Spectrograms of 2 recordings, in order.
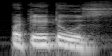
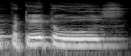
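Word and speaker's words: potatoes: सम vegetables, कुछ सब्जियां, like जैसे पटेटोज, अब इसको पटाटो बहुत लोग बोलते हैं लेकिन पोटाटो गलत है, इसको बोलेंगे पटेटोज।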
